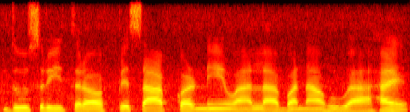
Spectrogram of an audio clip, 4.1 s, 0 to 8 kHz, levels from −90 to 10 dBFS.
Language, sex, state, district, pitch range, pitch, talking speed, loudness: Hindi, female, Bihar, West Champaran, 150-175 Hz, 155 Hz, 115 wpm, -18 LUFS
